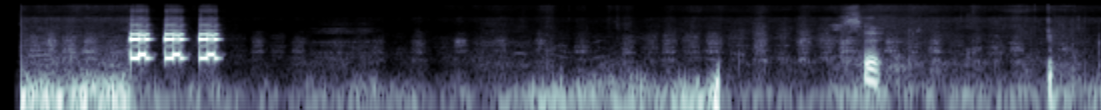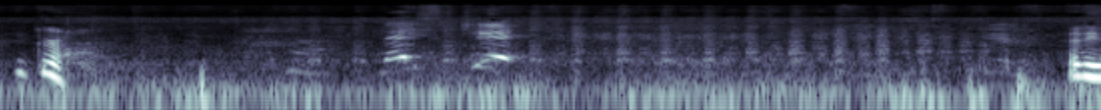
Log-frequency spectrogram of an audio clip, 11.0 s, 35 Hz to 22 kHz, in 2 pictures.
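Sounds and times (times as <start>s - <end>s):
dog panting: 0.1s - 0.6s, 1.2s - 11.0s
quick high beeps: 0.6s - 1.2s.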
